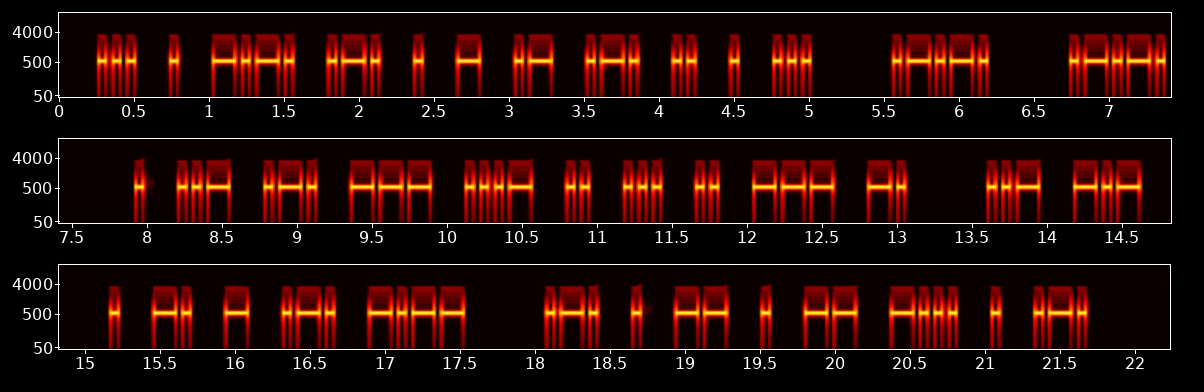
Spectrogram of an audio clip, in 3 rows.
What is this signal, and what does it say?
Morse code, heard as a keyed tone, about 25 wpm, spaced as for 20 wpm, 550 Hz. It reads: SECRETARIES <AR> <AR> EUROVISION UK ENTRY REMEMBER
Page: news-headlines-in-morse-code-at-20-wpm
